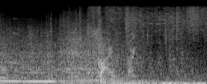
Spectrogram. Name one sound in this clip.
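A car crashes into a tree with a loud bang.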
